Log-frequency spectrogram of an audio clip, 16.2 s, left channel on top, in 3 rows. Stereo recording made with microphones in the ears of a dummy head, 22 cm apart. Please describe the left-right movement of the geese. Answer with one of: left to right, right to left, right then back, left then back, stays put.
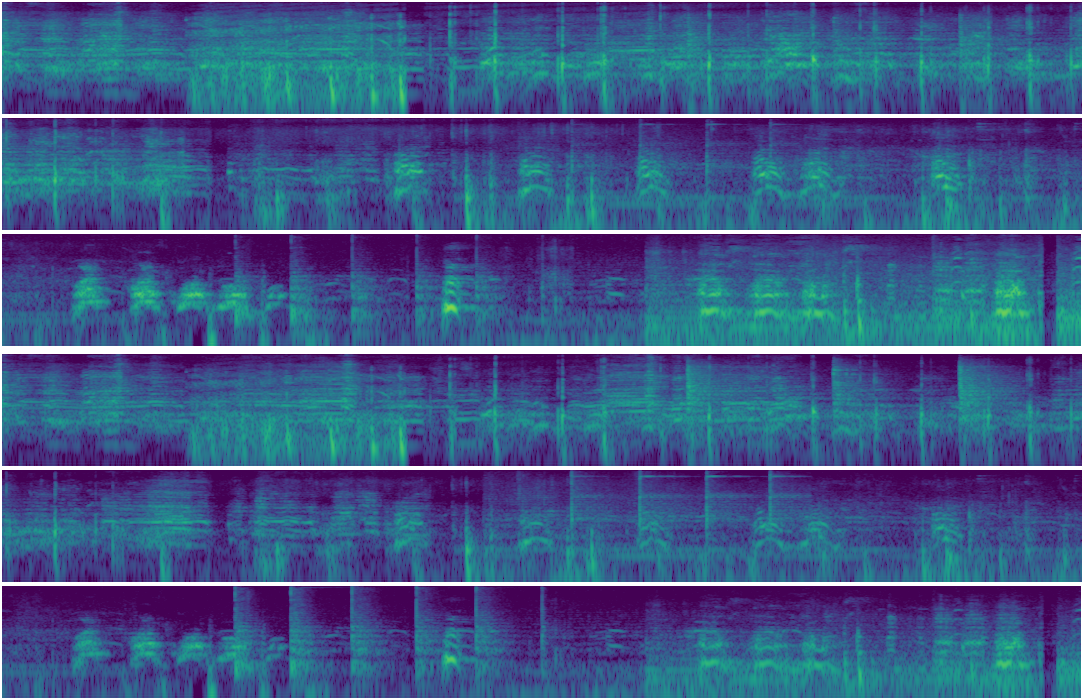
right then back.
